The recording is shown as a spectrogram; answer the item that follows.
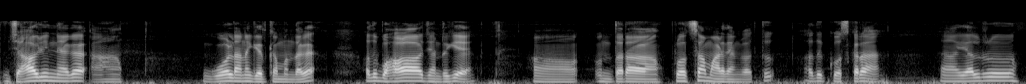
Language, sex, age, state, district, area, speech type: Kannada, male, 18-30, Karnataka, Dharwad, urban, spontaneous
